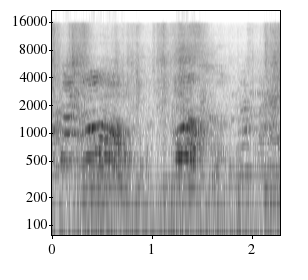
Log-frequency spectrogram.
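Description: Children's excited voices and short shouts, with the rustle and tearing of wrapping paper being ripped off presents.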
